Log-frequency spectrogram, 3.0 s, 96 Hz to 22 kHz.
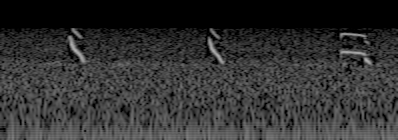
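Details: At a Chesapeake Bay osprey nest, 22 July 2021, during a fish delivery to feed the chick. Two clear down-slurred whistled chirps a second apart, then a flatter drawn-out double note, all faint over continuous hiss.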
